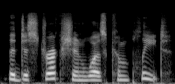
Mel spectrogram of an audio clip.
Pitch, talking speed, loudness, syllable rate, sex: 220 Hz, 135 wpm, -17 LUFS, 5.1 syllables/s, female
